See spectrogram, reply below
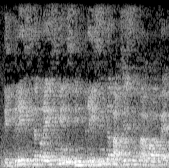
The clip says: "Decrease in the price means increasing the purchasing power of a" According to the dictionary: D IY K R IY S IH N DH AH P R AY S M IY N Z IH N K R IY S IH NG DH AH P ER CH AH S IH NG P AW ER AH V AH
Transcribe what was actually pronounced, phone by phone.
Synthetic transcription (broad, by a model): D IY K R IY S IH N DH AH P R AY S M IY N S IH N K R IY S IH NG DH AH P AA S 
